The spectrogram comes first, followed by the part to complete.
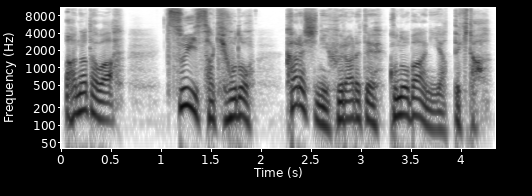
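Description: An actor playing a calm, deadpan male bartender who cracks absurd jokes and explains theories at length, in a voice drama. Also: mid-range voice, a little fast, no room sound, clean studio sound. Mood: dry. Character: calm deadpan male bar master, joking.

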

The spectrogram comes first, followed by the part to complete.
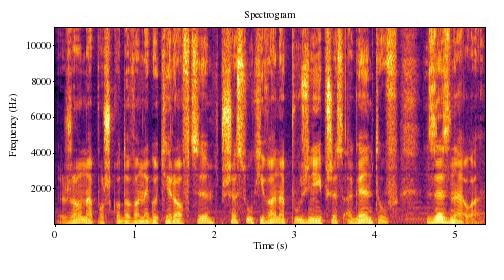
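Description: A man's voice: on the low side, expressive, moderate pace. A man hosting a podcast with scripted true-crime narration. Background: faint music.

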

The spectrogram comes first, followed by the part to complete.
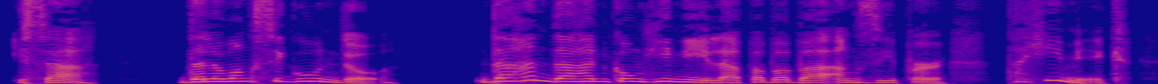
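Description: A woman playing a married mother who narrates a secret confession in an audio drama, with deliberate, dramatic delivery in short phrases. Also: medium pitch, no echo, studio quality. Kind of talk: scripted first-person audio drama narration.

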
